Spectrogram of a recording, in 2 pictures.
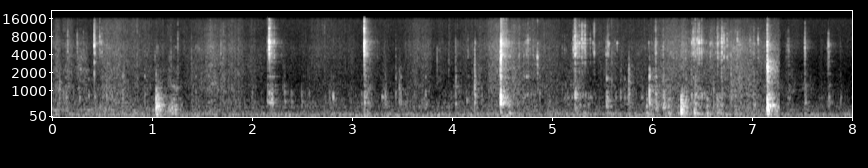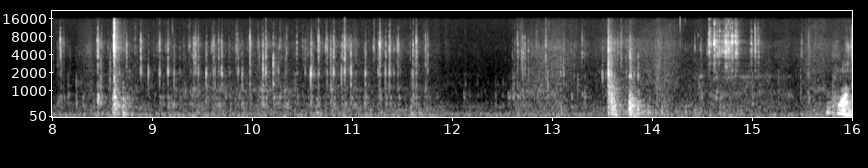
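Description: Small clicks, taps and scrapes of hands and a screwdriver working a copper wire loop onto a duplex receptacle's terminal screw and tightening it down. The clicks come singly, about one every second or so.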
